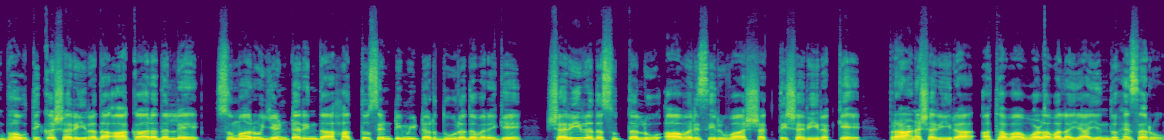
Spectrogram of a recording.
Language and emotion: Kannada, neutral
